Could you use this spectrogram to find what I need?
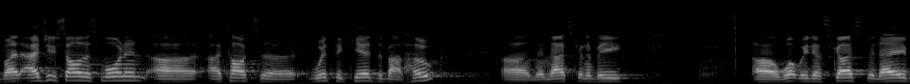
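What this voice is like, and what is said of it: Slightly congested, stuffy voice. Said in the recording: “I'm a little bit congested. I'm blaming the lake water”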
